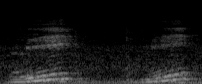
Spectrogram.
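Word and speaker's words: lim: 자, 극한의 개념, 극한의 기호는 L, I, M 이렇게 쓰고 읽을 때 리미트라고 읽으면 돼.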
